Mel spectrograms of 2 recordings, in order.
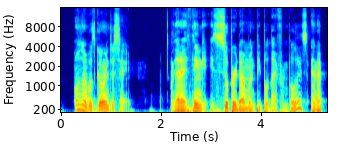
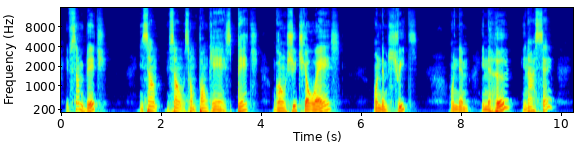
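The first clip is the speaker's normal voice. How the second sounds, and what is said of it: Terrible put-on accent. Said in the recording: “I'm sorry for a terrible accent”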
